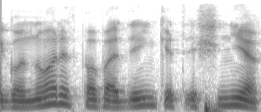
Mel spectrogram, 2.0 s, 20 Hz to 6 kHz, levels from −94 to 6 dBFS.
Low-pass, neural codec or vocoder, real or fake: 5.4 kHz; none; real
